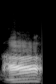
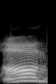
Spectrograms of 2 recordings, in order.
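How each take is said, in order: First: It is said in a mid-range baritone voice. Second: It is said high, imitating an eight-year-old American girl.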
